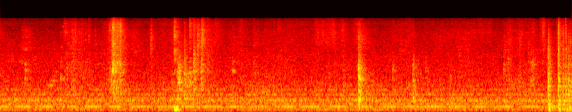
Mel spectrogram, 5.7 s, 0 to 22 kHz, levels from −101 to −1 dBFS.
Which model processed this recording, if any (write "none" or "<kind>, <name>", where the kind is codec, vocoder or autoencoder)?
none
